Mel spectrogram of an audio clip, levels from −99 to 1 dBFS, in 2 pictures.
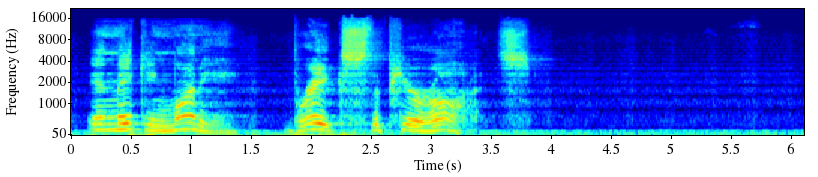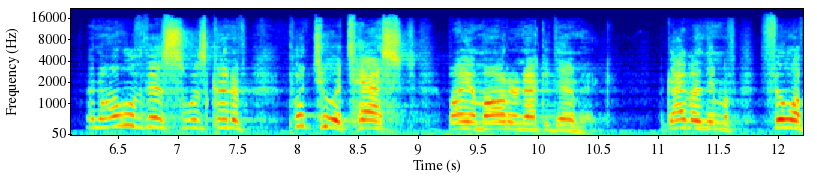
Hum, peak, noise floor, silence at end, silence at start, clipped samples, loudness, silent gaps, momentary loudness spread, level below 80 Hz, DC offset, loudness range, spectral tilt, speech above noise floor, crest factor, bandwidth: none; -8 dBFS; -59 dBFS; 0 s; 0.15 s; under 0.1%; -26 LUFS; none; 18 LU; -54 dBFS; under 0.1%; 13 LU; -3 dB/octave; 33 dB; 20 dB; 18 kHz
